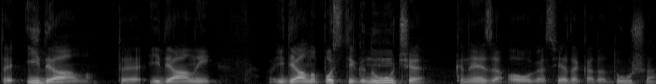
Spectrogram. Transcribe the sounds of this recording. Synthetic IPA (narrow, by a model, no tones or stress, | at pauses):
t̪ojeid̪eaːlˠno̰ | t̪ojeʔid̪eaːlni | id̪eaːlno̞post̪iɡnuːt͡ɕe | kneːzaʔo̞ʋoɡasʋjeːt̪akad̪ad̪uːʃa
